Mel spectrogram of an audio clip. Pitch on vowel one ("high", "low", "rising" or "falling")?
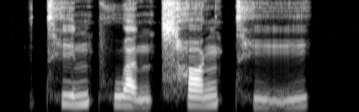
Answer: rising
